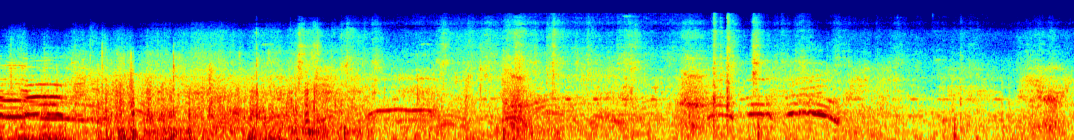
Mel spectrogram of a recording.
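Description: Spectators shouting and cheering as a mountain bike races past, loudest at the start, with more shouts around three and six seconds in. Underneath is a constant rush of wind and tyre noise on a chest-mounted camera, with the bike rattling over the rough dirt trail.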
